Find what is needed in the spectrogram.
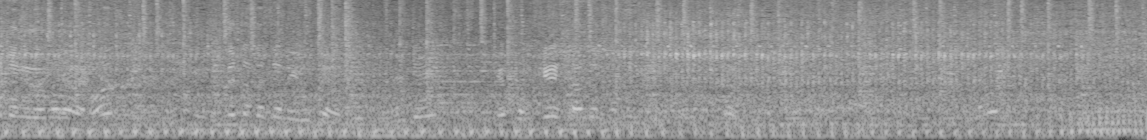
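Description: Pickup truck engine running at idle, a rapid, even low pulsing, with indistinct voices talking over it.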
